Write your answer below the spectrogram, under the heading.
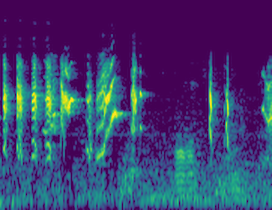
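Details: Javan myna singing, a champion bird with a melodious song: bursts of bright chattering notes and short rising whistles, then a low buzzy rattle and a few sharp clipped notes.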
